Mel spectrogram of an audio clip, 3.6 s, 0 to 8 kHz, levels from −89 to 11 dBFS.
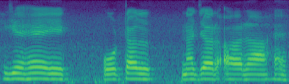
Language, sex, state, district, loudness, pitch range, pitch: Hindi, female, Haryana, Rohtak, -14 LUFS, 180-195 Hz, 185 Hz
